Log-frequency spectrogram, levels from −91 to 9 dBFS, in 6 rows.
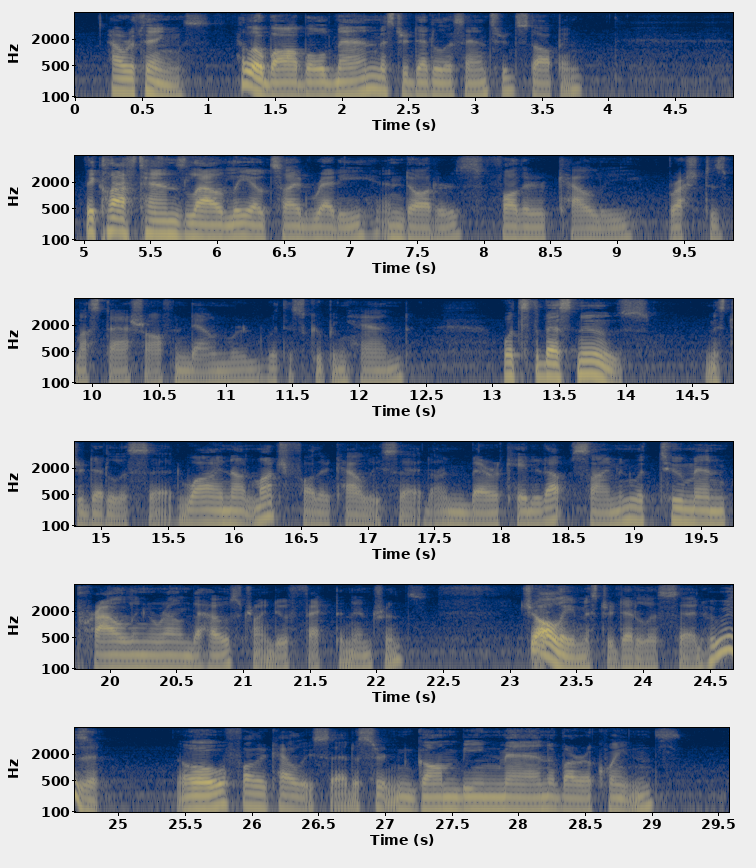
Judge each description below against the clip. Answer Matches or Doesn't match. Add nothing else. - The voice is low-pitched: Matches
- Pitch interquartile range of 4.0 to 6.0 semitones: Doesn't match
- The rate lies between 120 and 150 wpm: Doesn't match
